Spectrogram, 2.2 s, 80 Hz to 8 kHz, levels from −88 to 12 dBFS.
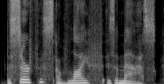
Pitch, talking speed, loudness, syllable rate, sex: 205 Hz, 190 wpm, -17 LUFS, 4.7 syllables/s, female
